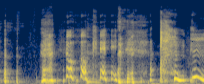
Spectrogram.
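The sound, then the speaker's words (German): Several short coughs break out amid chuckling and some voiced sounds, the bursts coming irregularly over a few seconds. “Ich traue mich nicht mehr zu husten hier.”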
